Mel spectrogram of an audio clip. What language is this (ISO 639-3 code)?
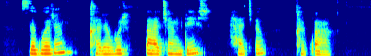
ady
